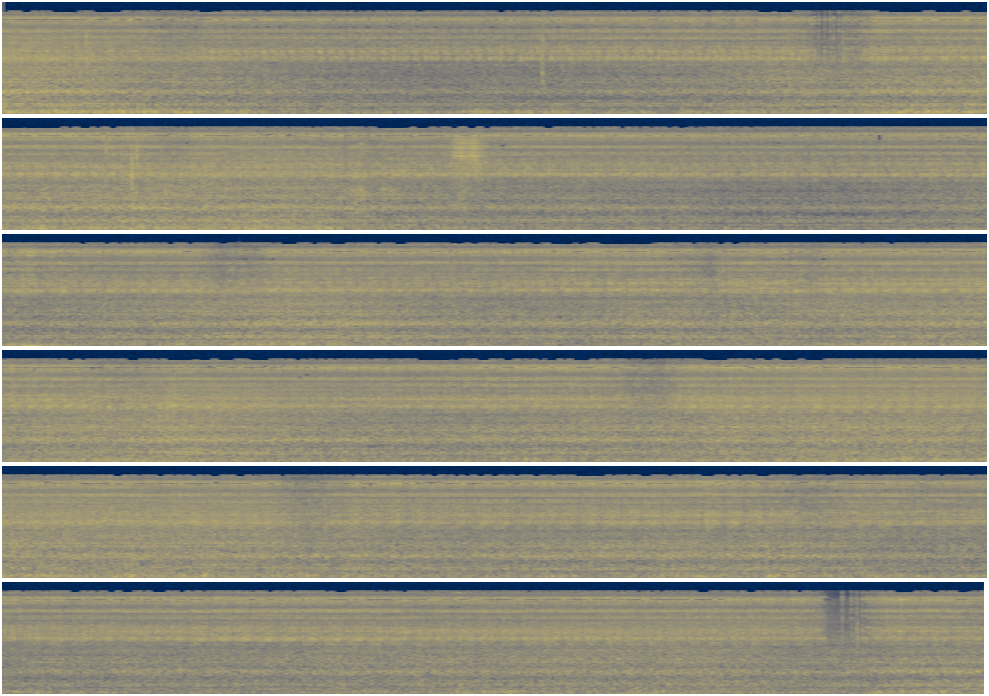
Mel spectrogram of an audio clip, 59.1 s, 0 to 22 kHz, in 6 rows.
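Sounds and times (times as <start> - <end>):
wind rushing over microphone: 0.0 - 3.6, 27.4 - 50.1
bike tyres rolling on tarmac: 0.0 - 59.0.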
